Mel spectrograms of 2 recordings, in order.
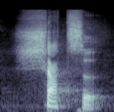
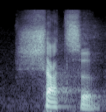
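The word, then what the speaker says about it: シャツ: palavra que significa camisa ela é dita xats chats e ela é derivada do inglês shirt ela tem a letra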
